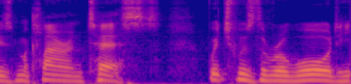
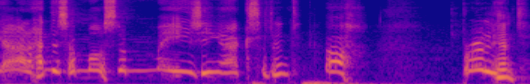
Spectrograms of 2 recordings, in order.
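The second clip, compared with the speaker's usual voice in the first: put-on Irish accent with very high intonation. Retelling a driver's account of a crash: imitating Derek's Irish accent. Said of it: "the intonation of his accent".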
